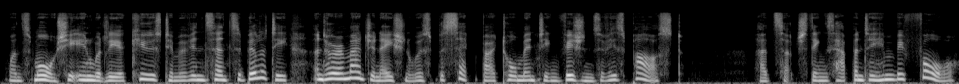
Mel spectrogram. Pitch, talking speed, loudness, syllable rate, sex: 200 Hz, 155 wpm, -19 LUFS, 5.6 syllables/s, female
